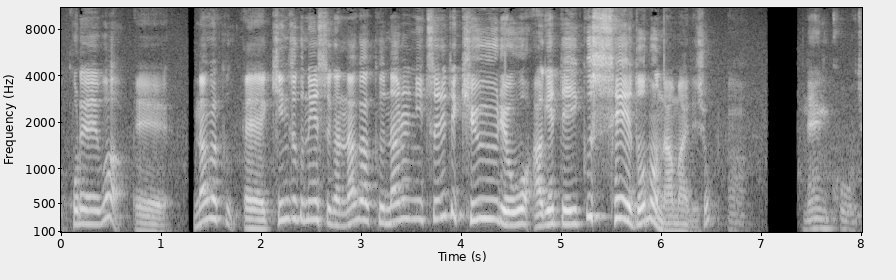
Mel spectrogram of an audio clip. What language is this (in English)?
Japanese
